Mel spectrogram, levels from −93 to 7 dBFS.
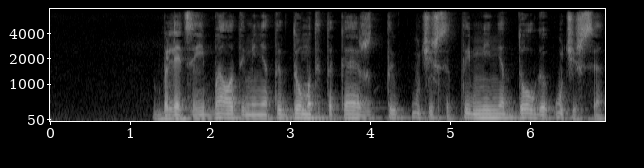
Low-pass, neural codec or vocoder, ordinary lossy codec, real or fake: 7.2 kHz; none; MP3, 48 kbps; real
